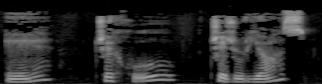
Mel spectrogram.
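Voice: medium pitch, lively intonation, a little mellow, breathy edge, no room sound, clean studio sound. The audiobook narrator voicing a domineering husband who barks angry questions. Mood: offhand. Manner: barking, angry. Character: harsh domineering husband and father.

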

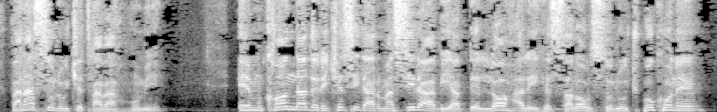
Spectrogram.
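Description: A man giving an earnest sermon, telling stories and slowing down on devotional phrases. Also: fairly high pitch, husky. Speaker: religious preacher.

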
